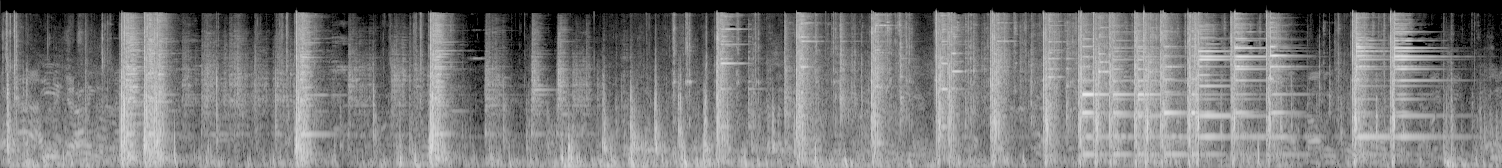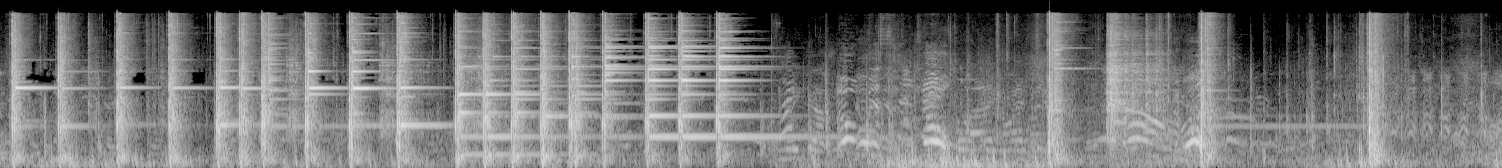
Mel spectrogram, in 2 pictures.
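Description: Gunshots from two shooters firing in quick succession at steel targets. Many shots are followed by the ringing clang or ding of a struck steel plate. The shooting is densest in the middle and thins to a few shots near the end.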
